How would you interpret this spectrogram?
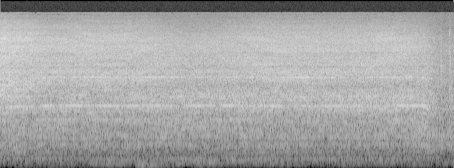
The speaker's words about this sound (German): Ich habe euch für euch mal so ein Windgerät mitgebracht und ihr werdet gleich sehen, die Auswirkungen werdet ihr sehen, aber die Luft an sich, die das bewegt, nämlich nicht.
